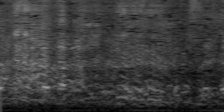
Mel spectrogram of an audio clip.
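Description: Audience laughing and chattering in response to a joke, the many overlapping voices gradually dying down.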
